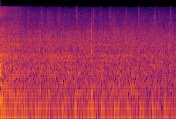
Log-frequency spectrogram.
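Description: Busy street traffic noise: an even hiss over a low rumble of motorbike and vehicle engines, with a few faint ticks.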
